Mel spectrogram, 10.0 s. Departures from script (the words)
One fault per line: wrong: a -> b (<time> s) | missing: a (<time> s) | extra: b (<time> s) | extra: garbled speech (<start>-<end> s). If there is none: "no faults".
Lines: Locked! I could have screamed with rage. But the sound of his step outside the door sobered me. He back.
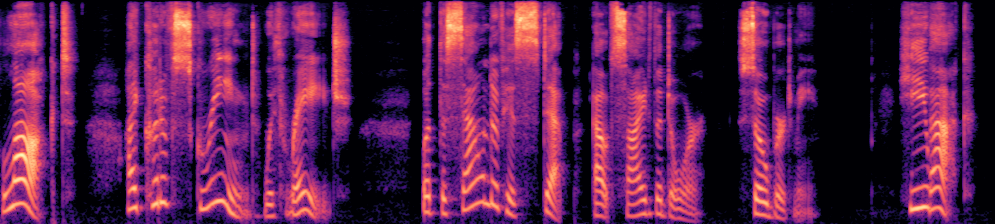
no faults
